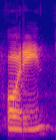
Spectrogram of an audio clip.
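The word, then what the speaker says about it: foreign: जी silent, N से पहले आया जी हमेशा साइलेंट होता है, मतलब अगर किसी वर्ड में एन से पहले जी आएगा तो जी साइलेंट होगा। जैसे डिजाइन, रिजाइन, sign, campaign, फॉरेन, नो, इन सभी वर्ड्स में देखिए एन से पहले जी आ रहा है और एन से पहले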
